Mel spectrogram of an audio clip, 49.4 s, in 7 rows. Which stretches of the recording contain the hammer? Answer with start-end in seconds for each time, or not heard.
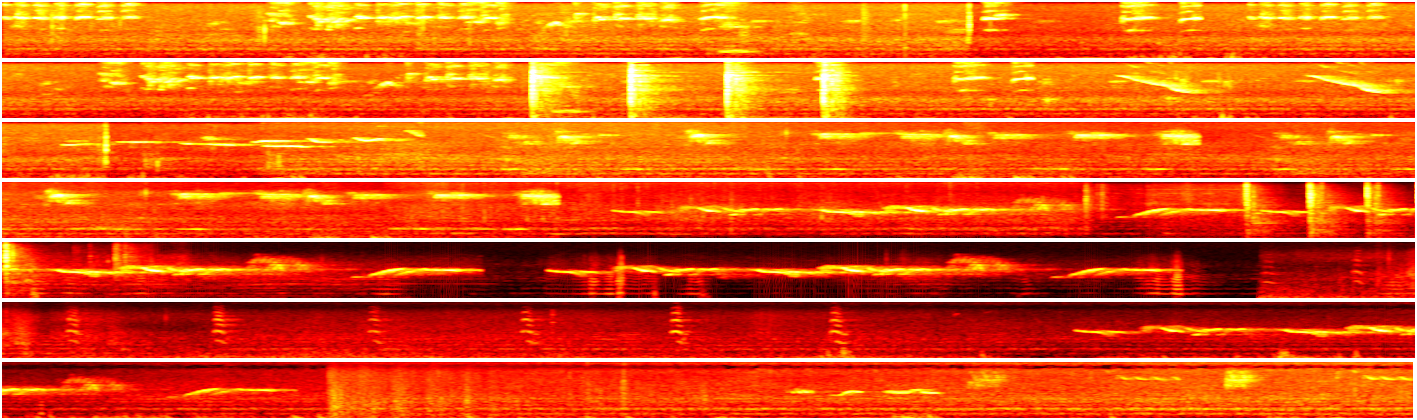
9.7-11.3, 26.6-28.9.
